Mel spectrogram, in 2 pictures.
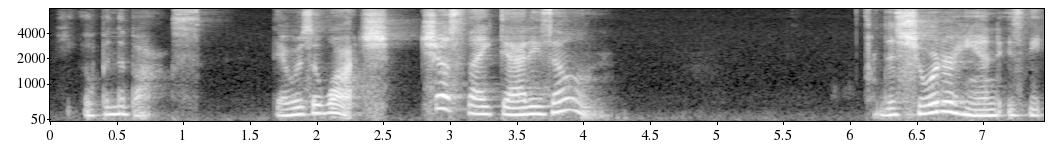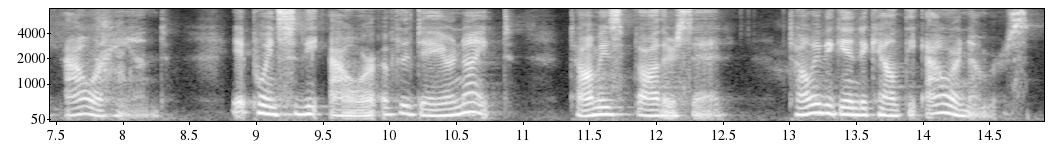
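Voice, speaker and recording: A woman with a husky voice that often dips into creak reads a picture book aloud for young children. She explains things in an instructive way, as a storytime host talking to a little child. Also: fairly low pitch, unhurried, long pauses.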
